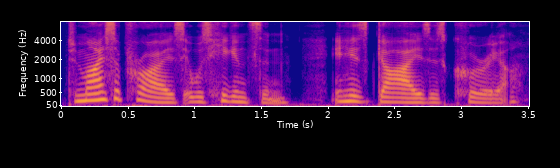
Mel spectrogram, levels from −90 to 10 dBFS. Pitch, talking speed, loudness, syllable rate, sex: 175 Hz, 170 wpm, -19 LUFS, 5.6 syllables/s, female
